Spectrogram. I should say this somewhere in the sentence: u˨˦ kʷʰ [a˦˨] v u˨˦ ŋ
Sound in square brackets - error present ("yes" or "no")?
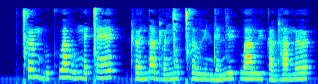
yes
